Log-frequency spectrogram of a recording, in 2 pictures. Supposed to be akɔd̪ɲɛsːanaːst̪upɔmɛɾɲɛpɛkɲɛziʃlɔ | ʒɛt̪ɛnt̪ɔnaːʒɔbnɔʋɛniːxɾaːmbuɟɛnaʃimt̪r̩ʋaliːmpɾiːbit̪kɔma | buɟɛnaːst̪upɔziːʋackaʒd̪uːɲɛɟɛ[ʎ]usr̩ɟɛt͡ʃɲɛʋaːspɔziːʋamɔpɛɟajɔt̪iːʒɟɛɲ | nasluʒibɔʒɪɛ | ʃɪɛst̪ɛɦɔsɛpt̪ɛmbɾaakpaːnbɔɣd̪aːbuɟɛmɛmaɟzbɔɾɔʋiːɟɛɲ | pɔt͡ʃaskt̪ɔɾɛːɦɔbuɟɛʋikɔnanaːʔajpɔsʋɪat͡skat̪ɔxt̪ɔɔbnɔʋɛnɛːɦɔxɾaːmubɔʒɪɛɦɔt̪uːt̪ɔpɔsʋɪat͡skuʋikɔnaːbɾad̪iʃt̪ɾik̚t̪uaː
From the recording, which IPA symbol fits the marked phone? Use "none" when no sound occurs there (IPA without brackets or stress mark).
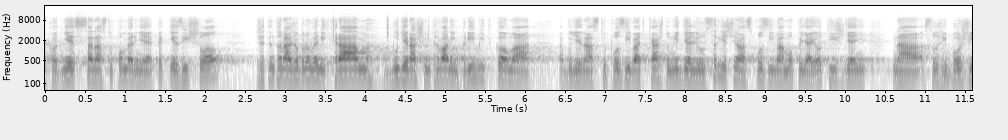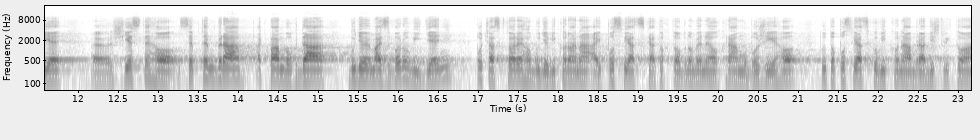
ʎ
